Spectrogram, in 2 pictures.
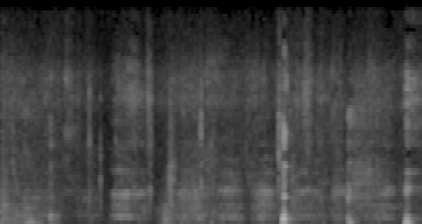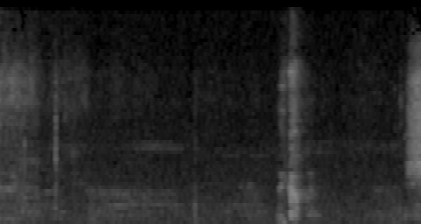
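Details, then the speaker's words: Person hiccuping at night in the dark. Several short, sharp gulping catches at irregular intervals over quiet breathing in a small room. "That one I tried to hold in. And it was sound like a burp."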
